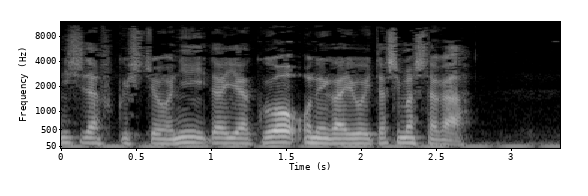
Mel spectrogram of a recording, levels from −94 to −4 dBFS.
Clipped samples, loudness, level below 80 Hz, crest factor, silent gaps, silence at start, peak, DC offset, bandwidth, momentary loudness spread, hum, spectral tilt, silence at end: under 0.1%; -34 LUFS; -48 dBFS; 18 dB; none; 0 s; -16 dBFS; under 0.1%; 11 kHz; 12 LU; none; -5.5 dB/octave; 0 s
